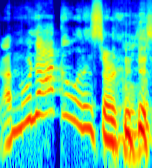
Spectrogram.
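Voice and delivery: high-pitched mock-indignant denial; indignant girlfriend. Girlfriend denying the argument is circular, high and indignant. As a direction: whine it in protest, imitating her. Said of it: "She's like".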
